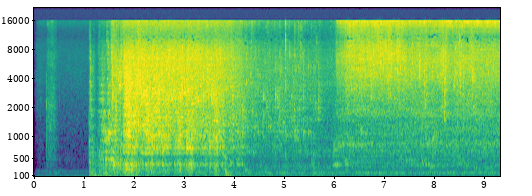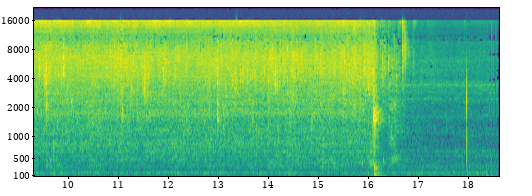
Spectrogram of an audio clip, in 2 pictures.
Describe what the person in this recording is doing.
the toilet flushes and I wash my hands with soap and water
